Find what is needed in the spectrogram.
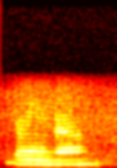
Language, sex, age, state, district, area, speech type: Telugu, female, 18-30, Andhra Pradesh, Sri Satya Sai, urban, conversation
